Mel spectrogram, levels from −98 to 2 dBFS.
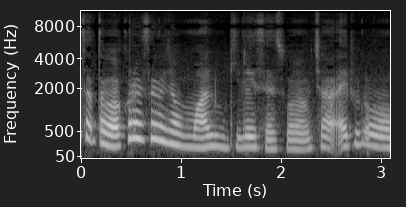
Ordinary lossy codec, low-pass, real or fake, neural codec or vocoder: none; none; real; none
